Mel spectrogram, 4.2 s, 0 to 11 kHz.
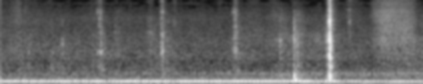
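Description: Audi S3 8V's 2.0-litre turbocharged four-cylinder idling steadily, heard from inside the cabin, with a few light clicks and a short rustle near the end.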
